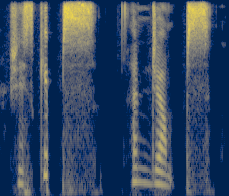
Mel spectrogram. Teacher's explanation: The P is unvoiced, therefore unvoiced, ending S.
